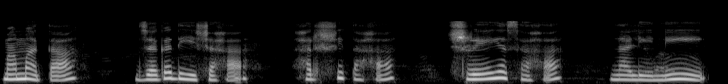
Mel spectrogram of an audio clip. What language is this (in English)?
Sanskrit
